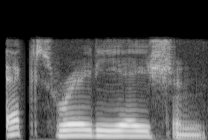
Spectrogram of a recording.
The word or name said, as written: x-radiation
